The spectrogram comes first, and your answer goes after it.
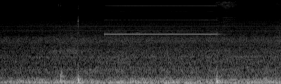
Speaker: then you go to the post and we should hear it go from a no beep to beat when we push down on the plunger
